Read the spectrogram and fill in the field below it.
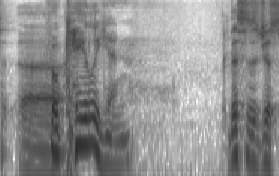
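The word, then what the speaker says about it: Vocalion: Vocalian, is that how you pronounce it? Yeah, it's Vocalian.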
